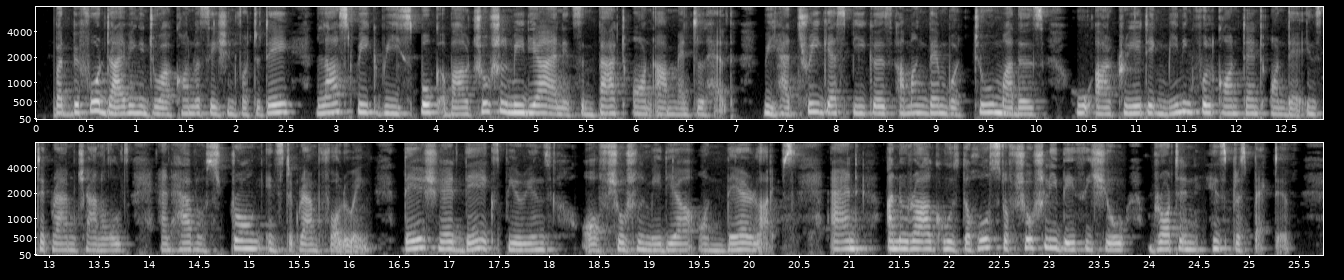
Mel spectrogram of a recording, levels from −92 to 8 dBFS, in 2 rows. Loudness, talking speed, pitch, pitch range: -21 LUFS, 165 wpm, 185 Hz, 170-205 Hz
